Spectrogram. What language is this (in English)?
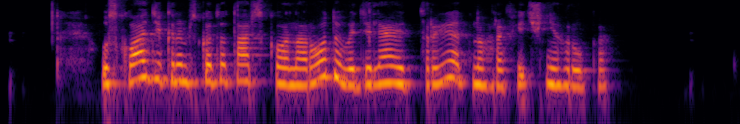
Ukrainian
